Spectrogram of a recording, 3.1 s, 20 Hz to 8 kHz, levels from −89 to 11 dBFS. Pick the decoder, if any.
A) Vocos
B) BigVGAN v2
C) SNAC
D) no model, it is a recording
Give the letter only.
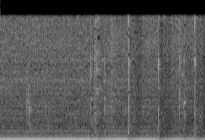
D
